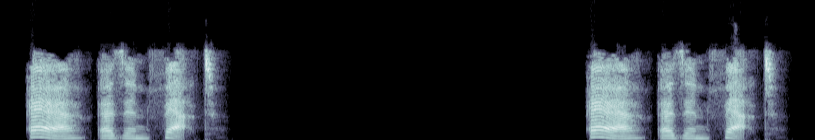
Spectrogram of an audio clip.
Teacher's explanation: the lips are open not rounded and the tongue is in the lowest position of all the front vowels the tongue is flat on the floor of the mouth the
